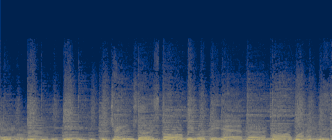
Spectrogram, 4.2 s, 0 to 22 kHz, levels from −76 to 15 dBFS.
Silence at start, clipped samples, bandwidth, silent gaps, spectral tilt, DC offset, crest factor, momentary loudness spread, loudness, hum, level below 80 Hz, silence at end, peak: 0 s; under 0.1%; 14 kHz; none; -6 dB/octave; under 0.1%; 14 dB; 3 LU; -17 LUFS; none; -26 dBFS; 0 s; -2 dBFS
